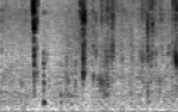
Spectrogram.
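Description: Close-miked mouth sounds of eating soft cream cake: wet chewing and lip smacking with three sharp clicks, over a steady low hum.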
